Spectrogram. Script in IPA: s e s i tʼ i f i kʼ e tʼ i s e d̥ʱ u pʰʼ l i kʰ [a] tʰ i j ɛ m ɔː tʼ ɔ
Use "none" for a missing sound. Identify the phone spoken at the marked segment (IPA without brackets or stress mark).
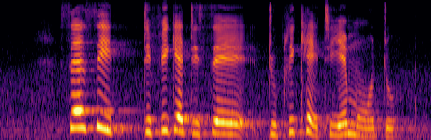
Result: e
